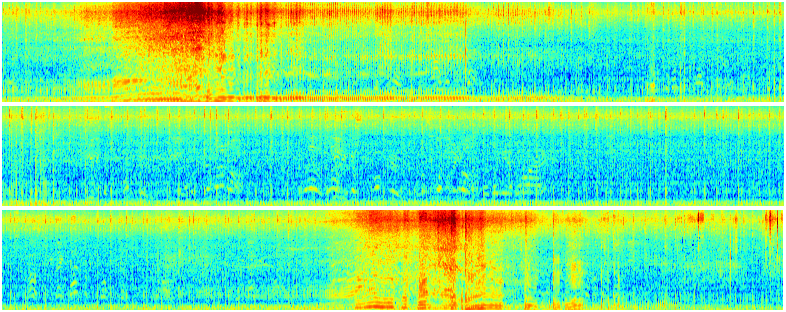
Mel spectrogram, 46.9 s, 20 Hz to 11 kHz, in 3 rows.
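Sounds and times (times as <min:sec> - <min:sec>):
motorcycle engine at low revs: 0:00.0 - 0:46.9.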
